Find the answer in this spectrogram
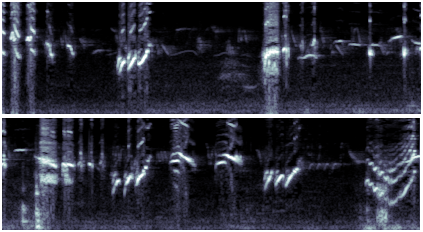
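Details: Oriental magpie-robin rival song intended to provoke: sharp chatters, clusters of rising slurred whistles, and a few loud rasping calls, ending in a sweeping downward whistle.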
